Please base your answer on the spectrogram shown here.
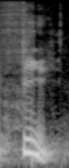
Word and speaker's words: Fe: Ben and I are going to be playing Fee. Ooh. Which is it's spelled F-E.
